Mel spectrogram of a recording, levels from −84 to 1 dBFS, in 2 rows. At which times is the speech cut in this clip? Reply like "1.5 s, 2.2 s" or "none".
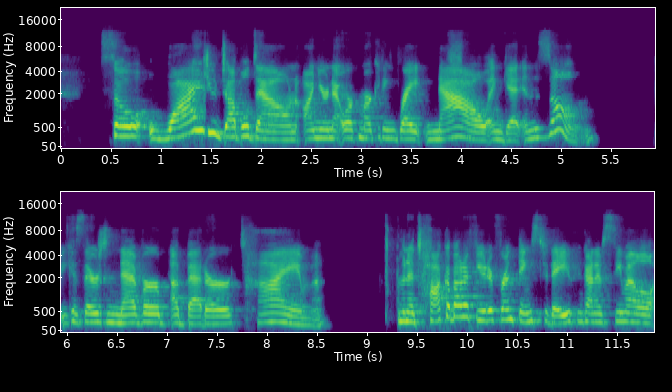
1.4 s, 3.4 s, 7.0 s

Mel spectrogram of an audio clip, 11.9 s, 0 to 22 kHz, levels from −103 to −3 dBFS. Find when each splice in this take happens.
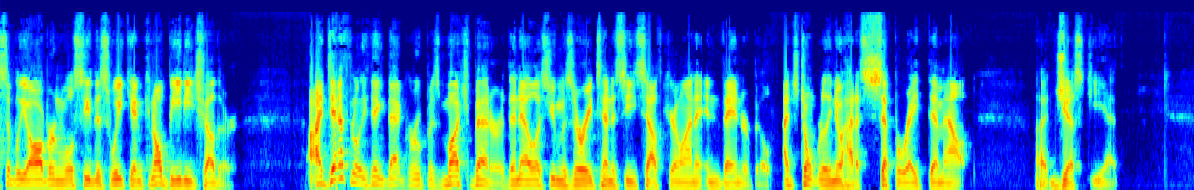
none

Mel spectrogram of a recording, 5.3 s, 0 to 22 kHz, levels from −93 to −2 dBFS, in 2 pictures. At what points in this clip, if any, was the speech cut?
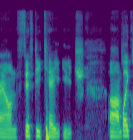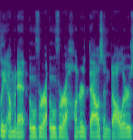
2.4 s, 3.0 s, 3.6 s

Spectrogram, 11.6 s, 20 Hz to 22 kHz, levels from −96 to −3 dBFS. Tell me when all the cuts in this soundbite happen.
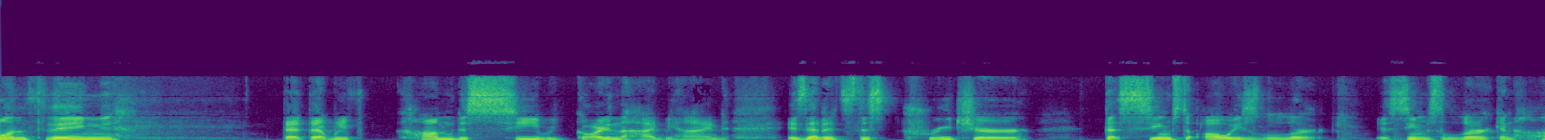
none

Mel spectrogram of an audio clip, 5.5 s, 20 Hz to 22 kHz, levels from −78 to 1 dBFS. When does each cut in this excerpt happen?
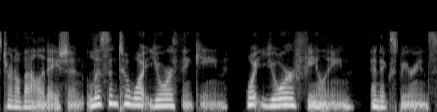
2.9 s

